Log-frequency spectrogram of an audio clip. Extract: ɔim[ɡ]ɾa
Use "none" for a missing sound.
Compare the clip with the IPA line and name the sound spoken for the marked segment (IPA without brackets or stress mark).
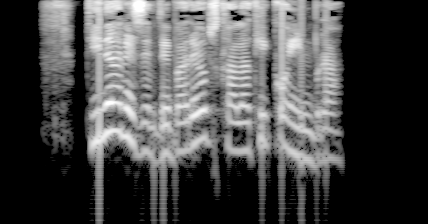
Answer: b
